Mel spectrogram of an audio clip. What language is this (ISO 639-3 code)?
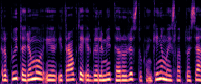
lit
